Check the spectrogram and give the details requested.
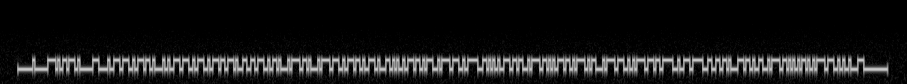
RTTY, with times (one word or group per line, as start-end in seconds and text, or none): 0.9-1.4 MAN
1.5-2.1 KANN
2.3-3.5 HINGEGEN
3.6-4.1 AUF
4.2-5.6 ZENTRALER
5.7-6.5 EBENE
6.6-7.4 TATIG
7.5-8.7 WERDEN.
